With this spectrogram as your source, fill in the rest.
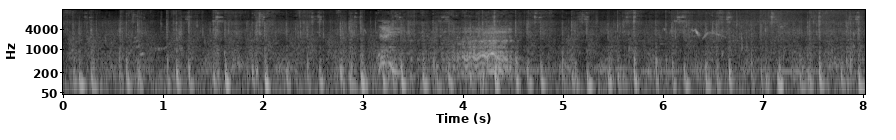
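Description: A horse's hooves thud steadily at a gallop on soft ground.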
